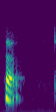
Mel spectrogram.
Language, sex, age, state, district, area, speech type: Marathi, female, 18-30, Maharashtra, Hingoli, urban, conversation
